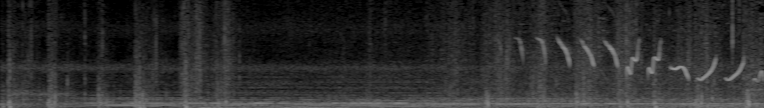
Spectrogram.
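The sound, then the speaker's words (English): Birds chirp in a video game in a quick series of high, sweeping tweets during the second half, over a steady ambient hum with soft footstep-like thuds and rustling. “Rabbits. Birds. I feel like morning's coming.”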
